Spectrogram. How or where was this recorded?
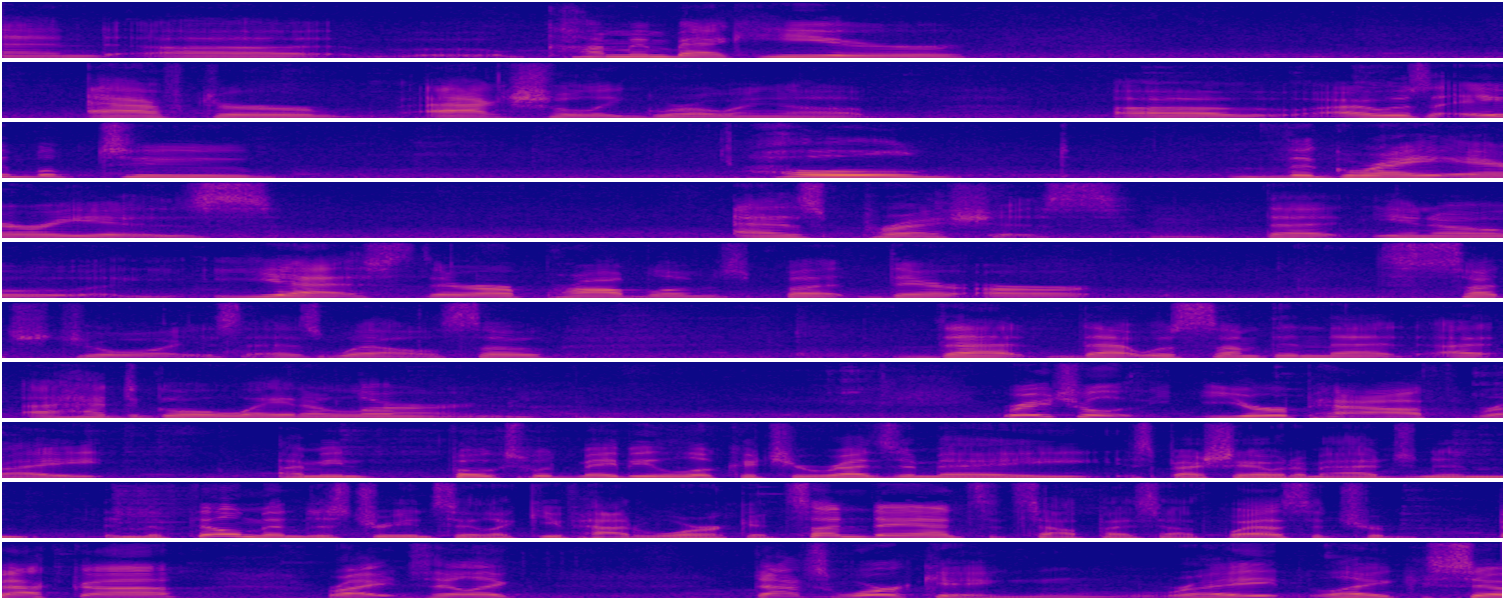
busy venue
